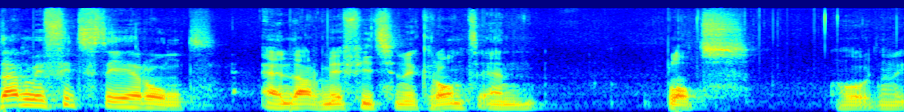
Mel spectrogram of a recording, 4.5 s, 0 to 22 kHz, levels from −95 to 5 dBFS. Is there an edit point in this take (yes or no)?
no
